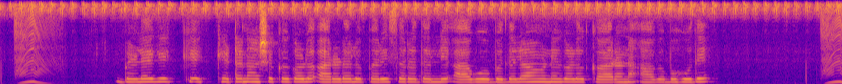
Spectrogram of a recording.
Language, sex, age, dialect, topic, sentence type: Kannada, female, 18-24, Central, agriculture, question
